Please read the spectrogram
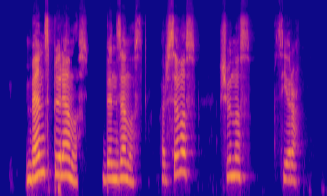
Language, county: Lithuanian, Marijampolė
